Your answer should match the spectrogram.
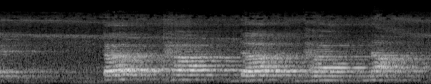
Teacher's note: ನಾಲಿಗೆಯನ್ನ ಮೇಲಕ್ಕೆ ಟಚ್ ಮಾಡಿದ್ರೆ ಏನ್ ಭಾಗ ಇದನ್ನ ಅಂಗಳು ಅಂತ ಕರೀತೀವಿ. ಈ 5 ಅಕ್ಷರಗಳು ಅಂಗಳಿಗೆ ನಾಲಿಗೆ ಸ್ಪರ್ಶವಾಗುವ ಮೂಲಕ ಉಚ್ಚಾರಣೆ ಆಗುತ್ತವೆ. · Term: ಮೂರ್ಧ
